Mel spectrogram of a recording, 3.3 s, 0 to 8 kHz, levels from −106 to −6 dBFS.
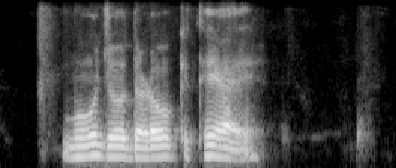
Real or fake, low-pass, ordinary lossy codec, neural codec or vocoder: real; 7.2 kHz; Opus, 16 kbps; none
